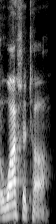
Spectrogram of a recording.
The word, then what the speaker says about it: Ouachita: And pronunciation Ouachita came about as a result of French settlers because the French had settled Louisiana. Remember, the French under, what's his name?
